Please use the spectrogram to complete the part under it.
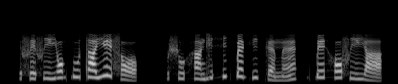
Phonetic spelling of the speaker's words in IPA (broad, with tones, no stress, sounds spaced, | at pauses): f e˧ f i˧ j ɔ˦ k͡p u˦ t a˦ j e˦˨ s ɔ˨ | ʃ u˧ h ã˧ ɡ i˧ h i˦ k͡p ɛ˦˨ k i˧ k ɛ˨ m ɛ̃˨˦ | k͡p e˦ h ɔ˦ f i˧ j a˨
